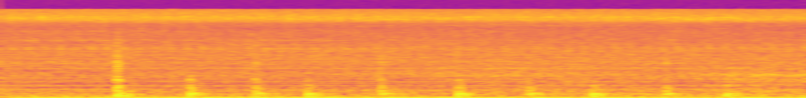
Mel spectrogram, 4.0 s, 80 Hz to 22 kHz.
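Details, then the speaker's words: 2012 Hyundai Elantra with engine running, steering wheel turned: about three uneven knocks a second over the engine hum. Finding: likely steering column coupler knock. "okay so so then what it is is gonna be the steering copper they call it"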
